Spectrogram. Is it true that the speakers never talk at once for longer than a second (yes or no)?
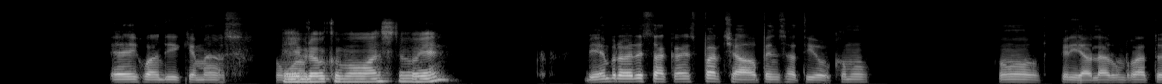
yes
